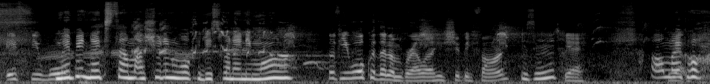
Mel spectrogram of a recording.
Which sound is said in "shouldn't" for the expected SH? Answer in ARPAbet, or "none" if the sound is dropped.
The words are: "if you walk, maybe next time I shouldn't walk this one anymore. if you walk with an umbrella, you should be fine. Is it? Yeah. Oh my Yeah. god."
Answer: SH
